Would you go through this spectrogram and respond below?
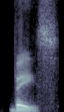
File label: "vase", American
